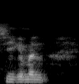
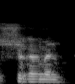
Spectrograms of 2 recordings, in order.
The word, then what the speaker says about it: Segerman: but everybody, my surname's Segerman. People used to mispronounce it as Sugarman.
